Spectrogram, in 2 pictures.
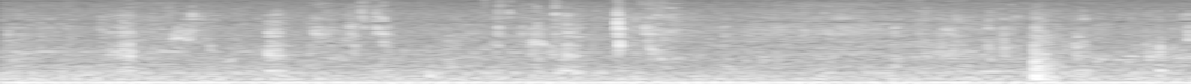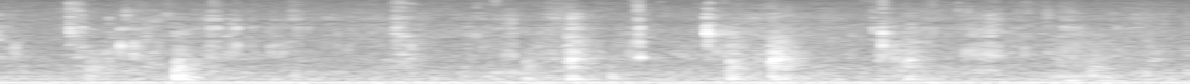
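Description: Faint mouth sounds of a person eating soft macaroni pasta by hand: wet chewing and small lip-smacking clicks scattered through, over a low steady hum.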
